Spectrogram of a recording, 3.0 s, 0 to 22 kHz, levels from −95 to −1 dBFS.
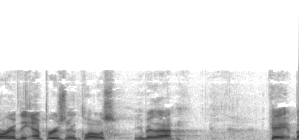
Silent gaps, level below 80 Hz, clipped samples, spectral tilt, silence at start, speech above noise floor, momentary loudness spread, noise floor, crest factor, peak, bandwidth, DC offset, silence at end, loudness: none; -74 dBFS; under 0.1%; -4 dB/octave; 0 s; 29 dB; 8 LU; -59 dBFS; 18 dB; -12 dBFS; 11.5 kHz; under 0.1%; 0 s; -30 LUFS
